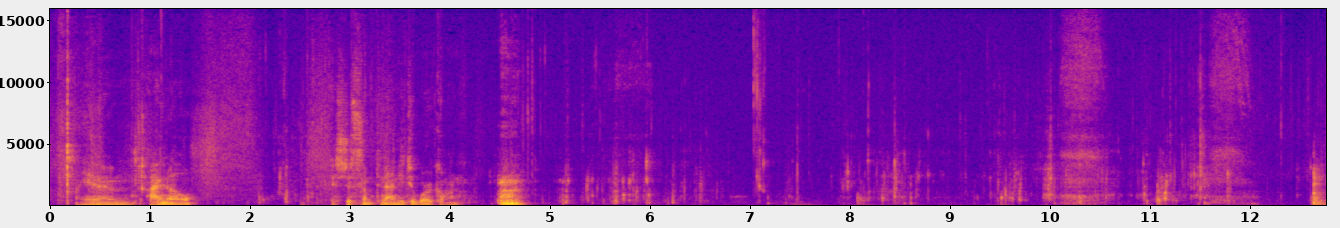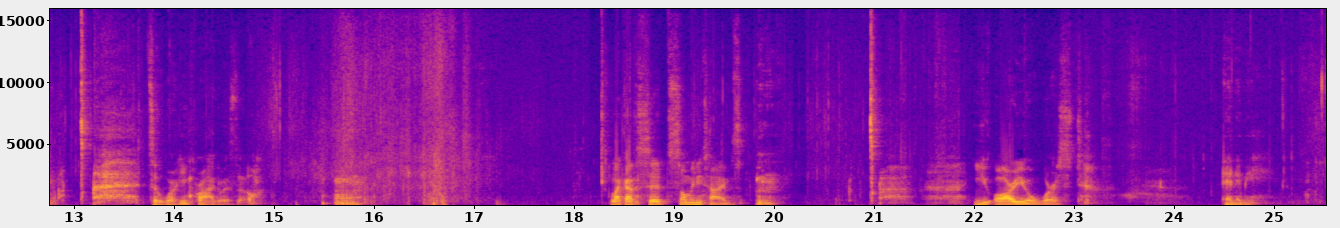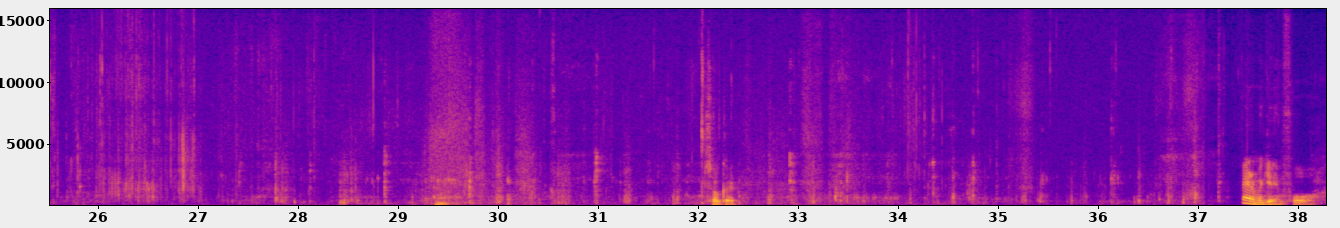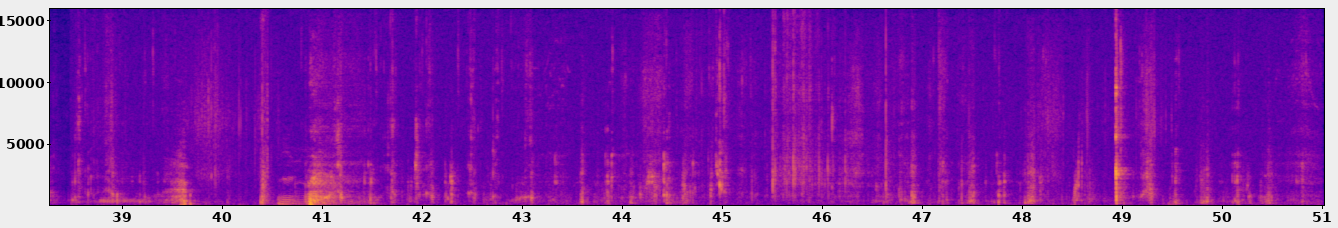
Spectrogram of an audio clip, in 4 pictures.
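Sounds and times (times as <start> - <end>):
chewing sandwich: 0.0 - 18.4, 19.6 - 22.0, 23.1 - 37.4, 38.2 - 51.0
soft crunches: 14.7 - 17.7, 20.1 - 21.7, 25.0 - 35.6.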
